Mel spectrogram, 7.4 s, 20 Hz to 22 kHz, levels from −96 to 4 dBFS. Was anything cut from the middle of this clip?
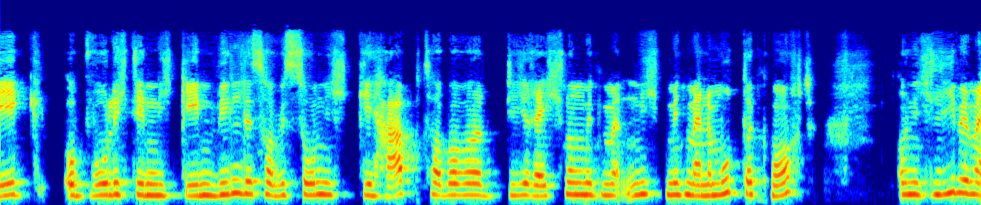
no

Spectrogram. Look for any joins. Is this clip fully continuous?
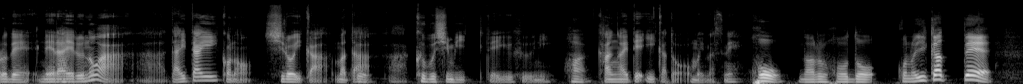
no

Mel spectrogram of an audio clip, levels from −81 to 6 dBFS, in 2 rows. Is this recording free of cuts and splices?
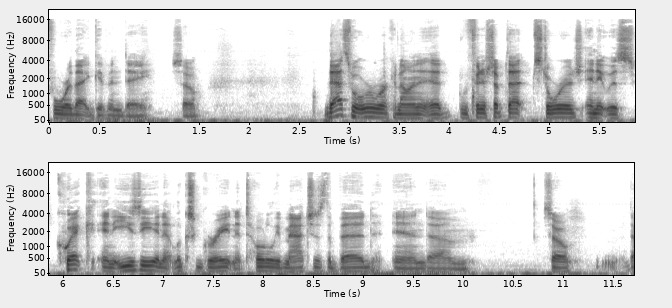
yes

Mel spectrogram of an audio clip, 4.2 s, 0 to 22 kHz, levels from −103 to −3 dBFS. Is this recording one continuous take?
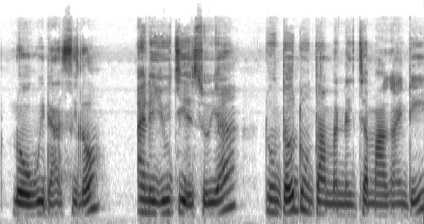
yes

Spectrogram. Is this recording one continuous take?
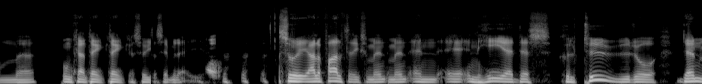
no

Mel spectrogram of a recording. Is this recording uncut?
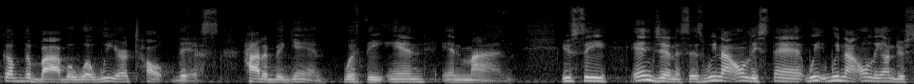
yes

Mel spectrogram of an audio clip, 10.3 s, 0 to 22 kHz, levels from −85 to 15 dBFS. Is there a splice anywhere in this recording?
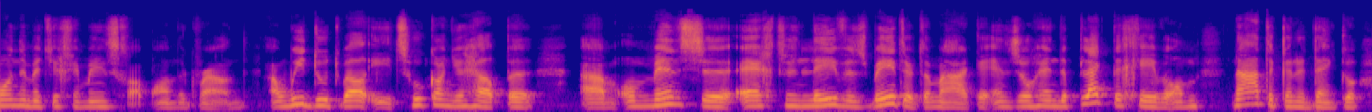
yes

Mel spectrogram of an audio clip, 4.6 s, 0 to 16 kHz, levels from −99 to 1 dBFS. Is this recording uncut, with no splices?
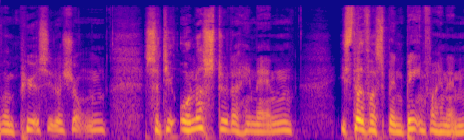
yes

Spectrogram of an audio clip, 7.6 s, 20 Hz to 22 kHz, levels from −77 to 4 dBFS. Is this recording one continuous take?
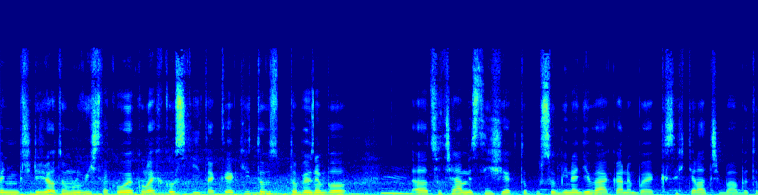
no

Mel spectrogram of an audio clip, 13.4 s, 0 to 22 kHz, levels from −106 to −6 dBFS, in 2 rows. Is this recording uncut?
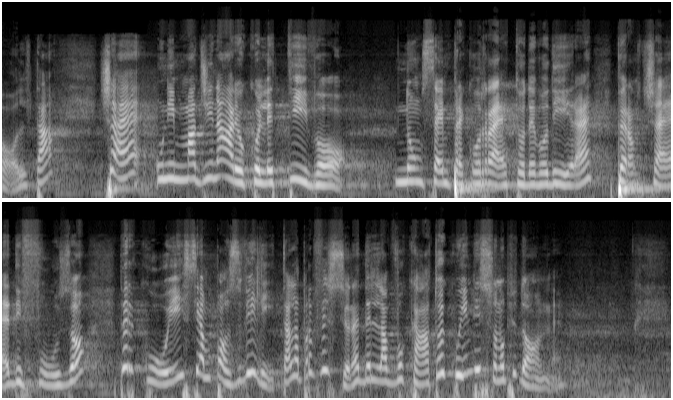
no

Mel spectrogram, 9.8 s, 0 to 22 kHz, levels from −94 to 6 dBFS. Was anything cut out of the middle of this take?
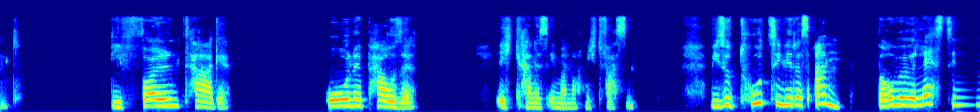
yes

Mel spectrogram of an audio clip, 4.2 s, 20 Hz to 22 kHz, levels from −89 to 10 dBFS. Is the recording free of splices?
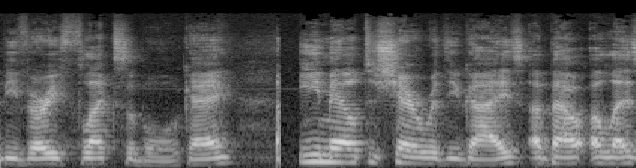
no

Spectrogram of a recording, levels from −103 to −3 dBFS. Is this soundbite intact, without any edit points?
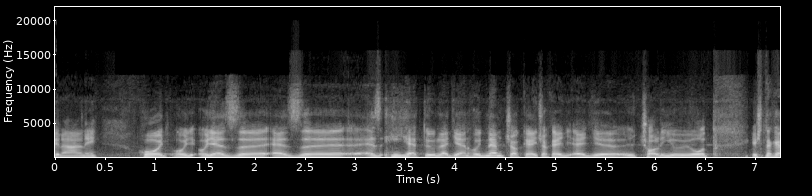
no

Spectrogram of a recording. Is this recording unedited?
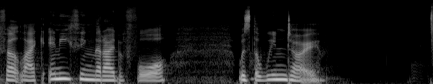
no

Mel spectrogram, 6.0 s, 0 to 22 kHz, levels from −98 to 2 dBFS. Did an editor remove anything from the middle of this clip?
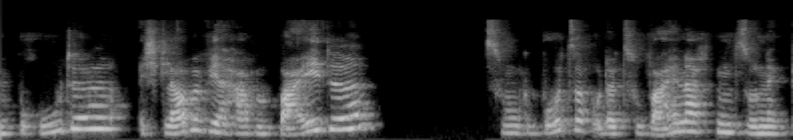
no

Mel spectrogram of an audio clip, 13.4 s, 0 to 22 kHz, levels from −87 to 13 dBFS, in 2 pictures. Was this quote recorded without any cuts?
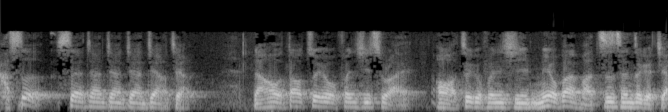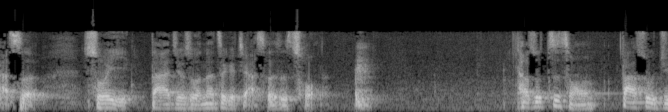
no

